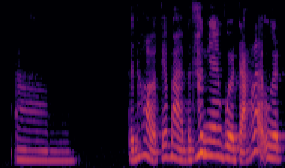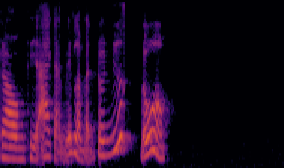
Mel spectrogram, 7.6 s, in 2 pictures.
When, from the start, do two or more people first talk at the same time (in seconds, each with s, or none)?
none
